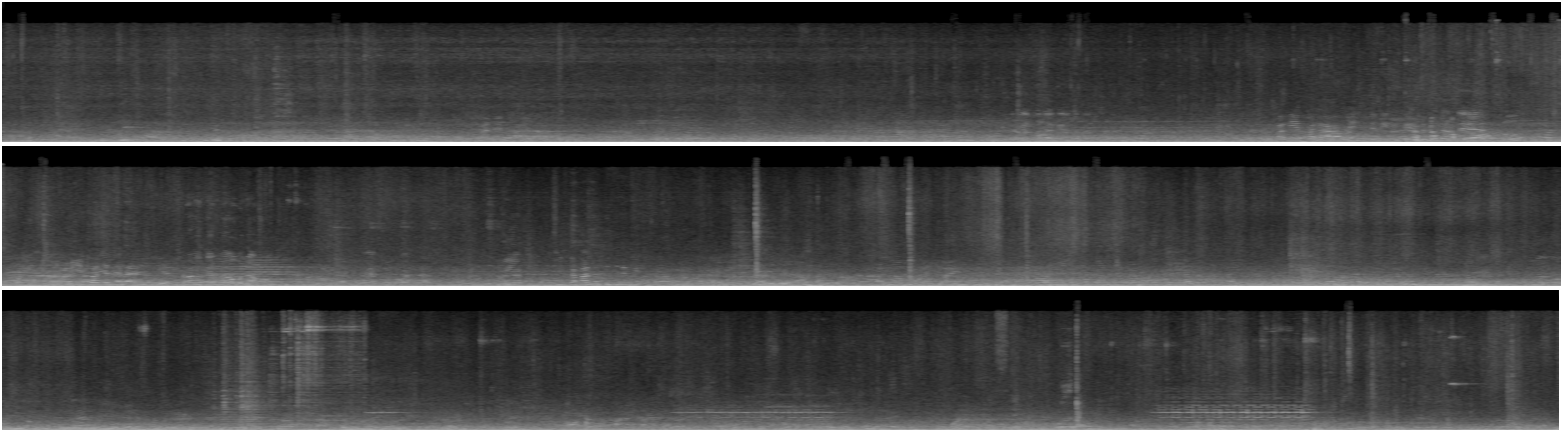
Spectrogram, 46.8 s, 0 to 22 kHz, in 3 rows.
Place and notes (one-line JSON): {"title": "Mercat de Galvany", "date": "2011-01-13 13:27:00", "description": "Sound enviroment of a food market", "latitude": "41.40", "longitude": "2.14", "timezone": "Europe/Madrid"}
